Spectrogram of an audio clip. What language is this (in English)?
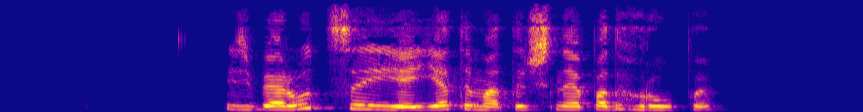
Belarusian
